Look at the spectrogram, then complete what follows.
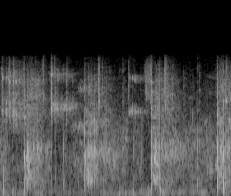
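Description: Tennis rally: sharp racket strikes on the ball about every second and a quarter, with the ball bouncing on the court between them.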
